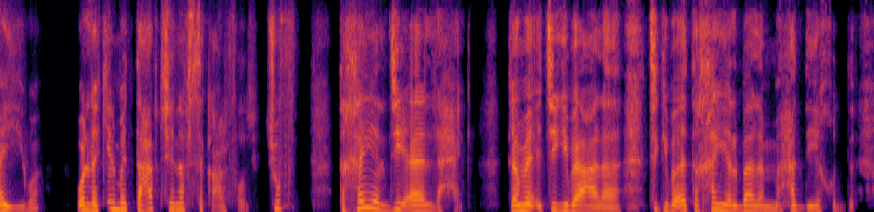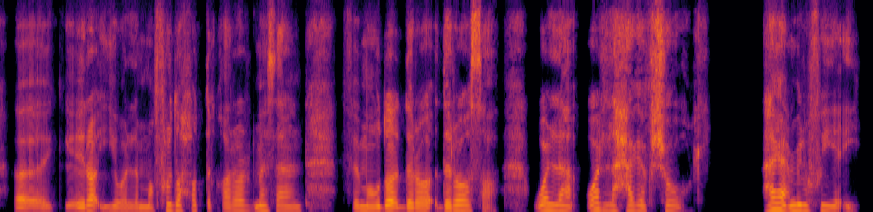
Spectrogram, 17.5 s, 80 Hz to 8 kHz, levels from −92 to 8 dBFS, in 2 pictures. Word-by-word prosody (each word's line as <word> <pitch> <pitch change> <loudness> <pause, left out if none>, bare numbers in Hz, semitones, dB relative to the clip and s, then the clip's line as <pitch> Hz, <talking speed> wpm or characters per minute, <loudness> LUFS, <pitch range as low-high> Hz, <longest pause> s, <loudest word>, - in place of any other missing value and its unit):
أيوه، 185 +6 -1 0.4
والّا 210 +1 +4
كلمة 235 +3 0
تعبتِ 235 -1 +2
نَفْسِك 220 0 -1
على - - -5
الفاضي. - - -13
شوف، 260 -1 -4 0.4
تخيّل 260 -6 +2
دي 220 +5 +3
أقل 200 0 +2
حاجة. - - -4 0.4
كما 200 +2 +5
تيجي 205 +2 +3
بقى 180 -3 +5
على 160 -1 0 0.3
تيجي 220 -2 +1
بقى 195 -2 +3
تخيّل 195 +1 +1
بقى 190 +1 +1
لمّا 170 -1 -4
حد 180 -4 -3
ياخُد 180 +1 -7 0.4
آآ - - -1
رأيي 85 +1 0
والّا 80 0 -5
المفروض 160 +7 -3
أحُط 195 -2 -4
قرار 175 +2 -5
مثلًا 170 -2 -2 0.4
في 170 - -7
موضوع 170 +1 +3
درا 165 +2 +1
دراسة 175 +1 +1 0.4
والّا 195 -4 0
والّا 205 -1 0
حاجة 200 -3 +4
في 170 - +1
شُغل، 180 -4 +1 0.7
هيعملوا 200 -3 +4
فيّا 180 -2 -4
إيه؟ - - -9
185 Hz, 145 wpm, -25 LUFS, 170-210 Hz, 0.7 s, كما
